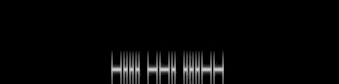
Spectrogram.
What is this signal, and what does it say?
Morse code, heard as a keyed tone, about 40 wpm, 700 Hz. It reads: BG3
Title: Callsign Prefixes for Top 100 DXCC - 40wpm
